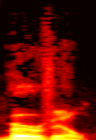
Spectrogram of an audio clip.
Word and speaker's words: Maryville: It's actually Maryville, as how it's spelled, but they say it Merville.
